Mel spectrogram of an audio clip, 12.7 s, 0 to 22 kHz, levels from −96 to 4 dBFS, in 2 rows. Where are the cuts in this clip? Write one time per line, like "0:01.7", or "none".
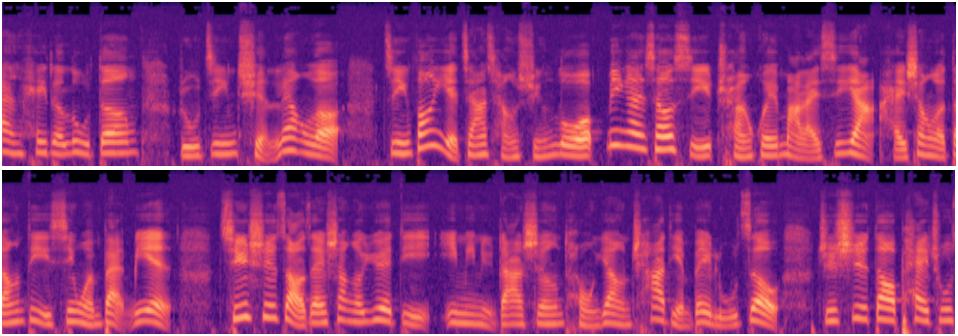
0:04.0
